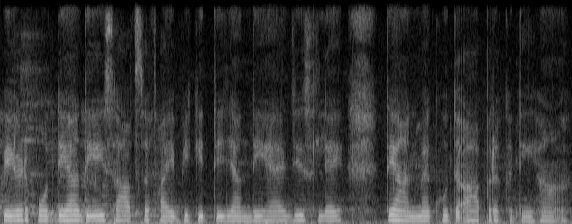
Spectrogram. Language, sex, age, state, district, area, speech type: Punjabi, female, 30-45, Punjab, Jalandhar, urban, spontaneous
